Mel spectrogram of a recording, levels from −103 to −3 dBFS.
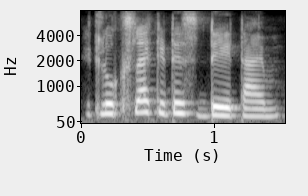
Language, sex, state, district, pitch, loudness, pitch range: English, female, Karnataka, Bangalore, 250 Hz, -13 LUFS, 205-275 Hz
